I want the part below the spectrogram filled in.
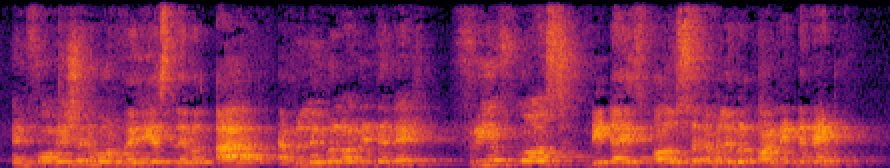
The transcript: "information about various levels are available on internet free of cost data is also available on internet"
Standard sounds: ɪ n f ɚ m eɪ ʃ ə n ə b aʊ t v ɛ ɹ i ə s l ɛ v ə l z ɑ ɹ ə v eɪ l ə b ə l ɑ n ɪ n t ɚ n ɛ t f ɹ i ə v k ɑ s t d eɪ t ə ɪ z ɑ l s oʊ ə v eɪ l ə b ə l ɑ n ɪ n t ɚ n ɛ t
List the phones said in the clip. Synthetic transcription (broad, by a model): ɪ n f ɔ m eɪ ʃ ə n ə b aʊ t v ɛ ɹ i ə s l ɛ v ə l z ɑ ɹ ə v eɪ l ə b ə l ɑ n ɪ n t ɚ n ɛ t f ɹ i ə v k ɑ s t d eɪ t ə ɪ z ɑ l s oʊ ə v eɪ l ə b ə l ɑ n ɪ n t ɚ n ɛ t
